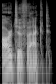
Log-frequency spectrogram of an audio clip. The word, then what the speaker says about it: RTFKT: A few years later, in February 2021, another digital fashion company, RTFKT, pronounced Artifact, organized an online sale of 621 pairs of digital trainers it had designed in collaboration with an 18-year-old artist called Fowocious.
